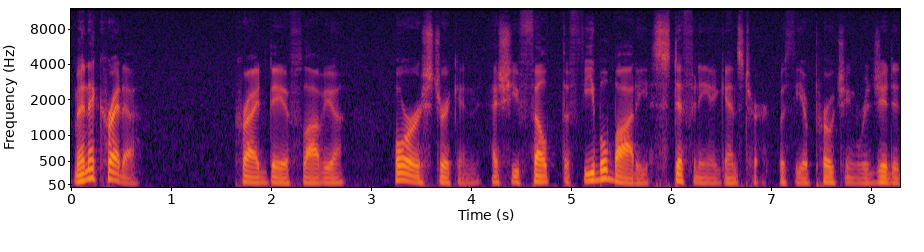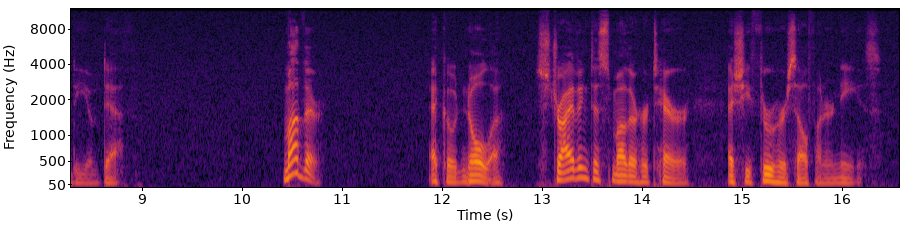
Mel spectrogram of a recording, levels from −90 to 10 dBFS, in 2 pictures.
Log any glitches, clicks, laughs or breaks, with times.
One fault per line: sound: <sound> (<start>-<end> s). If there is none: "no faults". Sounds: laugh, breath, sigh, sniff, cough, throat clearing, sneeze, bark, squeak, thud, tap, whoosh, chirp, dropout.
no faults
